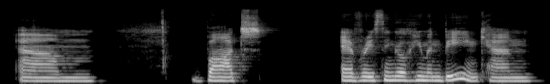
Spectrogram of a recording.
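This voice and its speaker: A woman with a non-native accent speaks in a fairly low voice. The recording is very clean, with a silent background. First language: not English. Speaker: singer and voice coach. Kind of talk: interview. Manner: hesitant, many fillers.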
